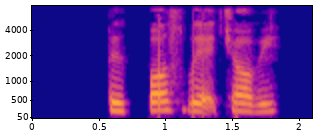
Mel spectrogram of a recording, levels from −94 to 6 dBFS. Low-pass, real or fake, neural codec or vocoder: 7.2 kHz; real; none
